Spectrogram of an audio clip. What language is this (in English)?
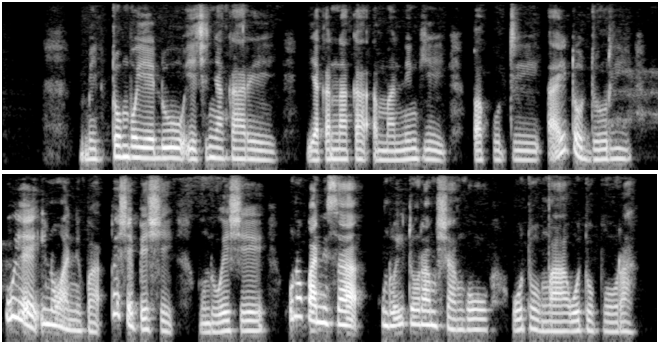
Ndau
